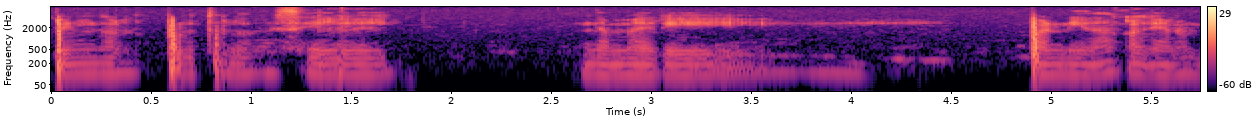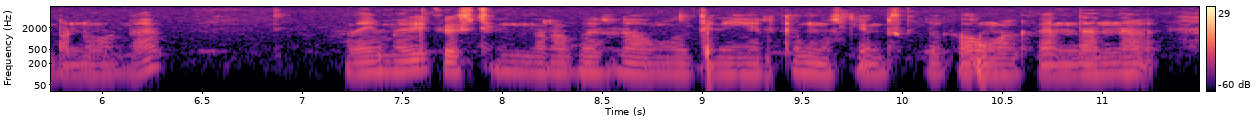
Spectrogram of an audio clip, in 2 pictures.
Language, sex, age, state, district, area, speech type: Tamil, male, 45-60, Tamil Nadu, Ariyalur, rural, spontaneous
